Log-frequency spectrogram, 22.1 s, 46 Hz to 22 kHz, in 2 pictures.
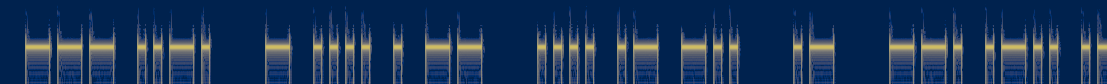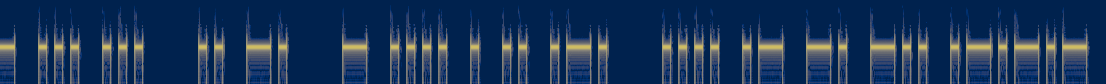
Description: Morse code, heard as a keyed tone, about 15 wpm, 700 Hz. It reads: OF THEM HAD A GLASS IN THEIR HAND.
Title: Sentences from Top 1300 Words 15wpm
